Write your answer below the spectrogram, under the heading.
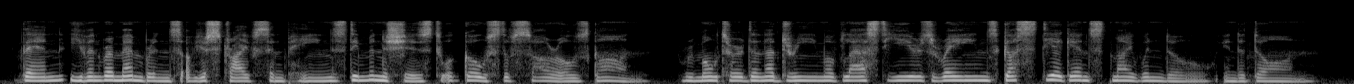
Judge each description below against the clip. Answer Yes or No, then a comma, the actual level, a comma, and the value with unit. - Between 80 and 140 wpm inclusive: Yes, slow, 135 wpm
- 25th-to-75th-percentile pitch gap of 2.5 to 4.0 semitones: Yes, average, 3.1 semitones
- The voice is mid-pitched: Yes, medium, 170 Hz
